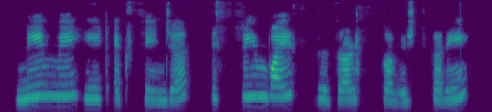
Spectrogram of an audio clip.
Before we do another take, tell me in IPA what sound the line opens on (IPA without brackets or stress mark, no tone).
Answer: n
